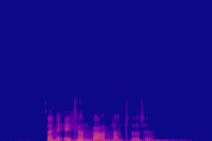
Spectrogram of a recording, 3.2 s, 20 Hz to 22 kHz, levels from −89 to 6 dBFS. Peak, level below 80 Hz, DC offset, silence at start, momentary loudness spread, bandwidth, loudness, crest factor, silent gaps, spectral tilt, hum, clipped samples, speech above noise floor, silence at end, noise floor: -26 dBFS; -54 dBFS; under 0.1%; 0.7 s; 15 LU; 7.2 kHz; -51 LUFS; 24 dB; none; -7.5 dB/octave; none; under 0.1%; 33 dB; 0.6 s; -79 dBFS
